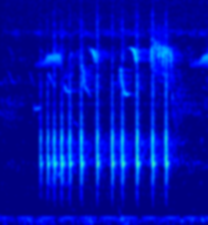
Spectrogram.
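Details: A bearded woodpecker (Chloropicus namaquus) drums to claim territory: about a dozen sharp, woody knocks, fast at first and then slowing, with faint high chirps from other birds behind.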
